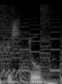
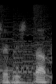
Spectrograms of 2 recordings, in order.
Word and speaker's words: fstab: FSTUB, aunque se escriba así, FSTUB, es FSTAB pronunciado bien, del kernel.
